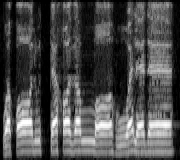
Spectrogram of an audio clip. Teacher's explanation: انا عندي التاء مرققه والخاء مفخمه والذال مرققه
